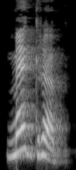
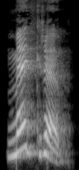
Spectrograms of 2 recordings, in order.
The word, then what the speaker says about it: Maghreb: Maghreb, Maghreb. Snob, Snob. Okay, we are pronouncing the letter B.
